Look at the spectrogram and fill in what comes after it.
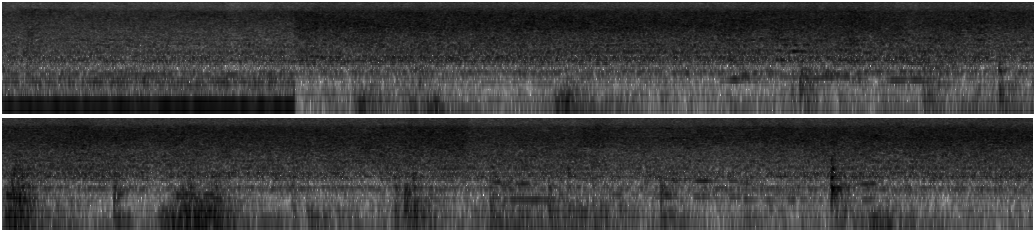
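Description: Chicken pieces shallow-frying in hot oil in a nonstick wok over a full gas flame, sizzling steadily, with a wooden spatula scraping and knocking against the pan as they are stirred. A low hum cuts off about a second and a half in, where the sizzle grows louder.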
